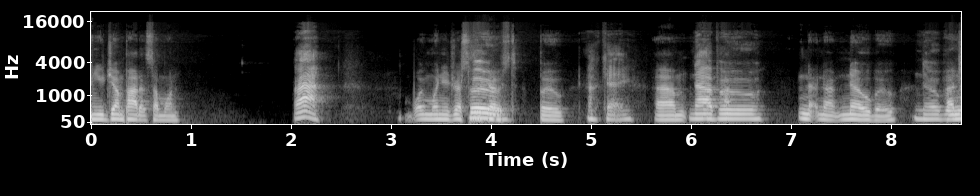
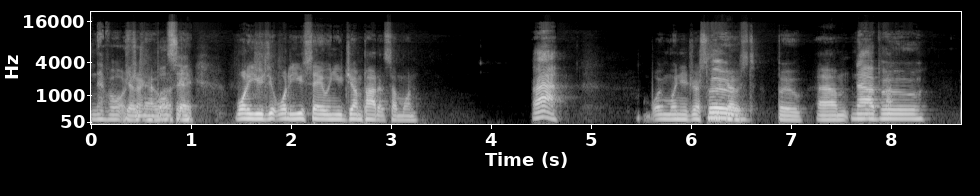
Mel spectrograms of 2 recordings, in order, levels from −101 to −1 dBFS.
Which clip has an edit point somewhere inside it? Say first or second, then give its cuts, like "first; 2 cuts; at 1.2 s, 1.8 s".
second; 1 cut; at 7.2 s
